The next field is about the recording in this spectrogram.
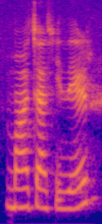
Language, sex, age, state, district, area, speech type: Bengali, female, 18-30, West Bengal, Uttar Dinajpur, urban, spontaneous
